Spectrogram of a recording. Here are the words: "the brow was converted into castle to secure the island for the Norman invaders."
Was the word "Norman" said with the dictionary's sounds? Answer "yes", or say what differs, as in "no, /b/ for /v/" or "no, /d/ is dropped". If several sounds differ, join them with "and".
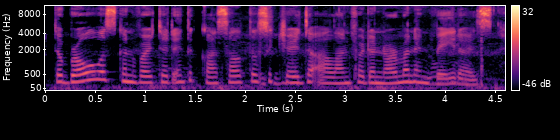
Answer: yes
